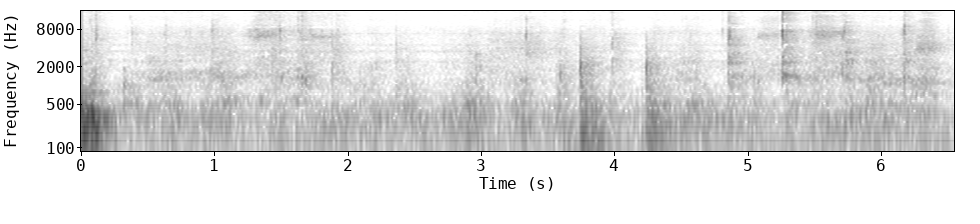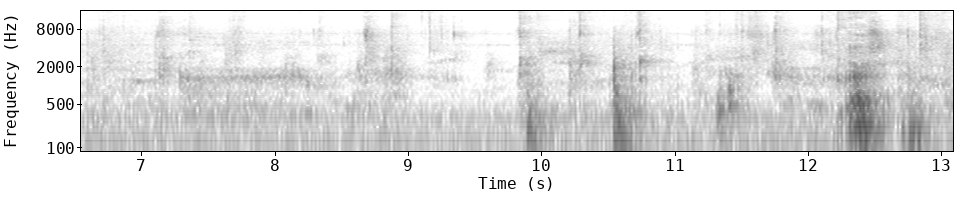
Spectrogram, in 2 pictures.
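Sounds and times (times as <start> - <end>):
wet chewing: 0.2 - 13.0
lip smacks and mouth clicks: 4.8 - 13.0.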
